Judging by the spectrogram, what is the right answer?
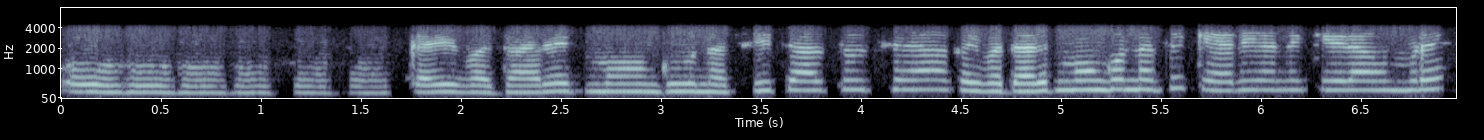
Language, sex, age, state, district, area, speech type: Gujarati, female, 18-30, Gujarat, Valsad, rural, conversation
